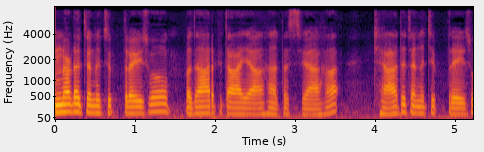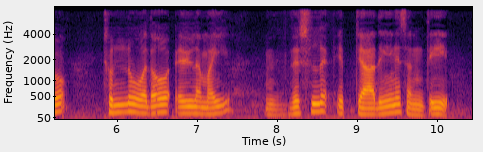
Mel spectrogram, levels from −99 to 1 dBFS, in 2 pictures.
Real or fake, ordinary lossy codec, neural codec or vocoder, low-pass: fake; none; codec, 16 kHz, 1.1 kbps, Voila-Tokenizer; 7.2 kHz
